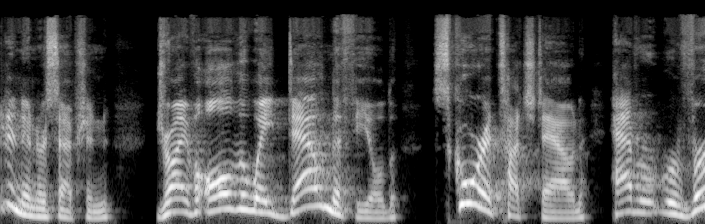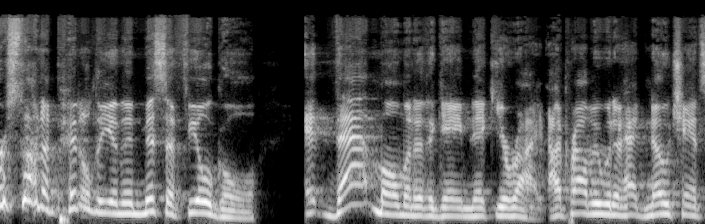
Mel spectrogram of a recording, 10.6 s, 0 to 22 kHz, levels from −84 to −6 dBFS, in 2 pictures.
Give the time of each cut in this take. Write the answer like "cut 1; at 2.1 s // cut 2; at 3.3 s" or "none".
none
